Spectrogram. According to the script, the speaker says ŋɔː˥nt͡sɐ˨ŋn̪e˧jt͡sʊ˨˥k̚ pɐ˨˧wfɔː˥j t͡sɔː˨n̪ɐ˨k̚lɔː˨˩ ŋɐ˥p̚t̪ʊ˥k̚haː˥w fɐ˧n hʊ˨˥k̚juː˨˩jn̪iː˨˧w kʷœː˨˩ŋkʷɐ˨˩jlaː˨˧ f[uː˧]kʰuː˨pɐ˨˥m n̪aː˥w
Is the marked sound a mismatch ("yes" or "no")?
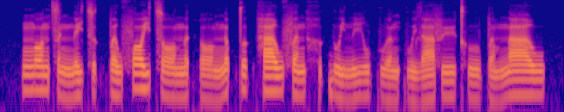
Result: yes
